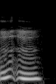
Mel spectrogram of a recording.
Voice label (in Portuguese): Negaçao neutra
